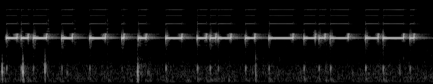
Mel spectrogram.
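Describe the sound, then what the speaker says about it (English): A shrill electric buzzer wired to a J-38 telegraph key sounds in rapid on-off bursts of short and longer tones, like Morse code keying, loud and close with clicks from the key. "when I press down on the key here, it creates a short, which makes the buzzer go off."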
